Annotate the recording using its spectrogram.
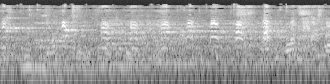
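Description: A mixed flock of flamingos and stilts calling: many short, repeated goose-like honks and high yelping calls, with one lower honk just after the start.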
